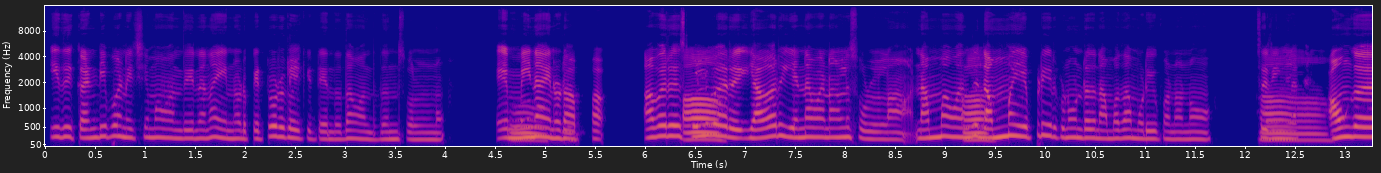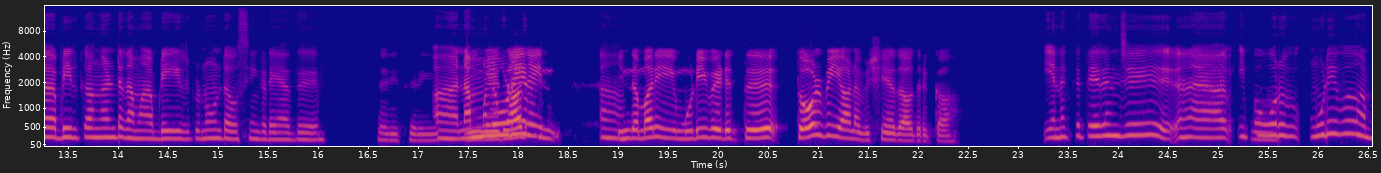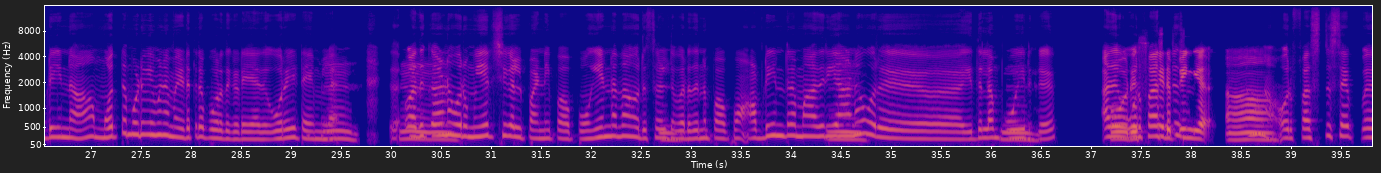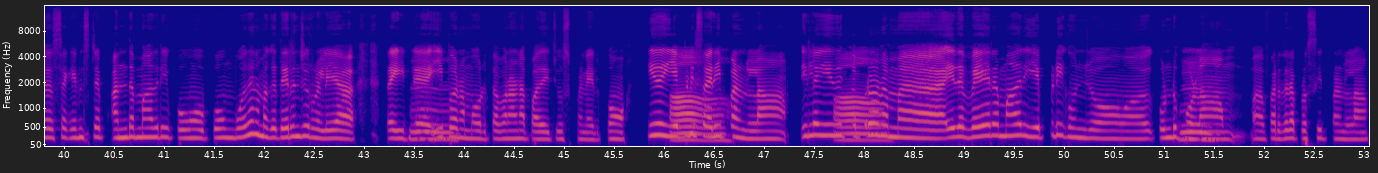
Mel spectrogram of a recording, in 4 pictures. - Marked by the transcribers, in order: other background noise; tapping; in English: "பர்தர்ரா புரோசீட்"
- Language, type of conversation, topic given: Tamil, podcast, ஒரு வழிகாட்டியின் கருத்து உங்கள் முடிவுகளைப் பாதிக்கும்போது, அதை உங்கள் சொந்த விருப்பத்துடனும் பொறுப்புடனும் எப்படி சமநிலைப்படுத்திக் கொள்கிறீர்கள்?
